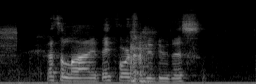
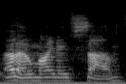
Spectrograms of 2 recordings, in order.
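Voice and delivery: ordinary delivery

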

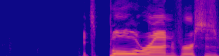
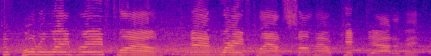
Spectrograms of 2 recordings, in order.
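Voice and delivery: high, excited play-by-play calling; wrestling commentator; 5 semitones higher than usual. Acted. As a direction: call the big moves hyped up, ringside. Live play-by-play of a wrestling match.

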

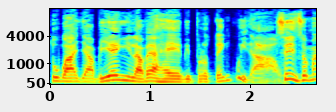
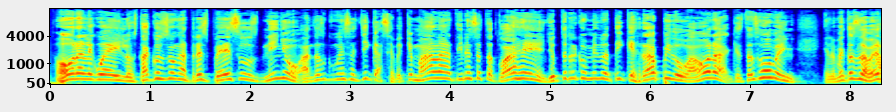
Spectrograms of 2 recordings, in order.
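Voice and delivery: a lightly voiced Mexican taco seller, higher; mock Mexican street vendor, Mexican accent throughout; 7 semitones higher than usual. Taco seller advising the boy, in a mock Mexican accent.

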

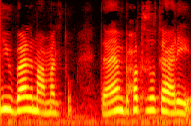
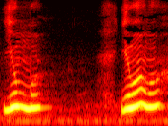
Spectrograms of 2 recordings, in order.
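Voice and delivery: frightened cry; 5 semitones higher, 6 dB louder, slower than usual. Real, not acted. Scared by NPC running off.

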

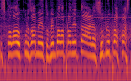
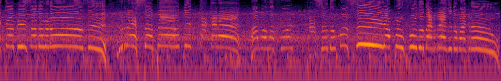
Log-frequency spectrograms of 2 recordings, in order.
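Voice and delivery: explosive goal commentary; 5 semitones higher than usual. Real, not acted. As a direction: stretch the scorer's name in triumph. Naming the goal scorer.

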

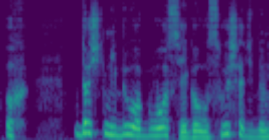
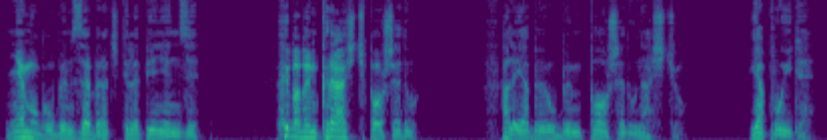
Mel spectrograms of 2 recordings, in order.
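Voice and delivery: put-on a ruined old father vowing he'd steal for her; old Goriot, desperate; 9 semitones lower than usual.

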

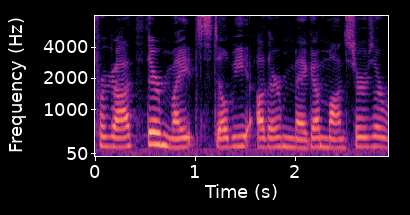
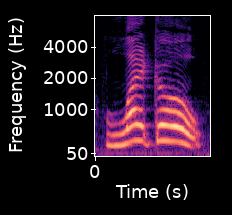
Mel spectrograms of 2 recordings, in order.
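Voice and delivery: loud, higher-pitched yell; screamed command; 4 semitones higher, 8 dB louder than usual. A narrator's reading. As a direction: scream it at an attacker. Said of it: "I screamed".

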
